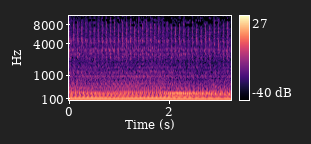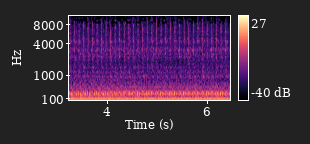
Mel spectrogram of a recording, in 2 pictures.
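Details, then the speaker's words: Chevy 5.3L LS V8 truck: rapid, puffy ticking at idle from an exhaust manifold leak next to the head, common with broken manifold bolts, often mistaken for lifter tick; it gets quieter as RPM rises. "so notice how that exhaust leak actually sounded like exhaust once you started listening to it and also notice that as we raise the RPM it kind of got a little quieter as that exhaust was able to fly by that leaking spot there next to the Head"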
